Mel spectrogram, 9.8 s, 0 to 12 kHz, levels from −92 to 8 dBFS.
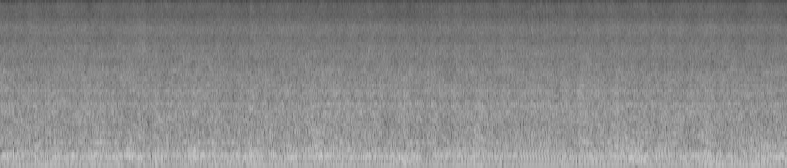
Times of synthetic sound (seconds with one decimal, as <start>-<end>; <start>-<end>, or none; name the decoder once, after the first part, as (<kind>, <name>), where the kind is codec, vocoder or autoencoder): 0.0-6.5 (codec, SNAC); 7.0-9.8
